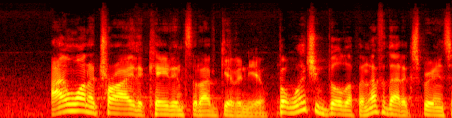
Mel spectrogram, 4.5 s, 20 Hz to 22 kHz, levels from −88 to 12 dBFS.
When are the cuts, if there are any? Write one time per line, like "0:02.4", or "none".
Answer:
0:02.7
